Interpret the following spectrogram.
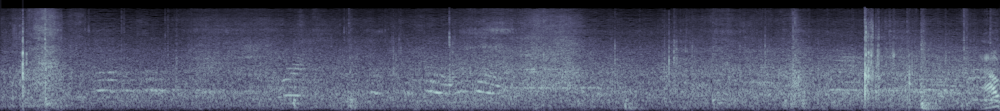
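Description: Ice hockey play: skates scraping on the ice and sticks clicking against the puck, over a steady arena crowd murmur, with a sharp crack near the end.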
